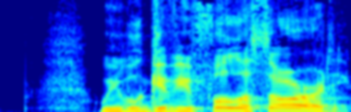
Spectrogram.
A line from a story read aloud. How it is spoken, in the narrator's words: cried the chiefs of the Syssitia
